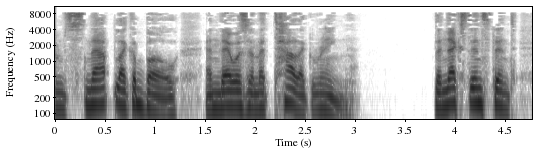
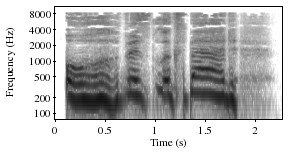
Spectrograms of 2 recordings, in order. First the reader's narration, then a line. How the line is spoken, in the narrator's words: cried Kosuke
